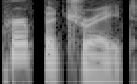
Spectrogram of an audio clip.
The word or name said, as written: perpetrate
